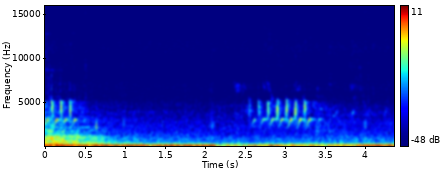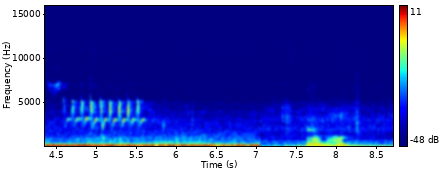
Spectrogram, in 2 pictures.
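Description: A small bird singing a quick trill of about eight rapid high notes, repeated three times over a steady low rumble. The rumble cuts off suddenly about seven seconds in, and a person's voice is heard briefly near the end.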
